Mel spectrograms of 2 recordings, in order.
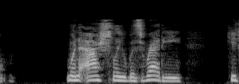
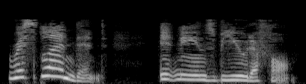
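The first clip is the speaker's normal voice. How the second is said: "Resplendent" said smoothly, high and sure; woman's voice, correct pronunciation; 4 semitones higher than usual. Acted. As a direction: say "Resplendent" fluently in a higher woman's voice. Sandy answers Lars.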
